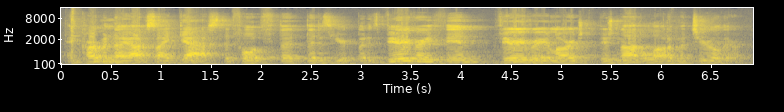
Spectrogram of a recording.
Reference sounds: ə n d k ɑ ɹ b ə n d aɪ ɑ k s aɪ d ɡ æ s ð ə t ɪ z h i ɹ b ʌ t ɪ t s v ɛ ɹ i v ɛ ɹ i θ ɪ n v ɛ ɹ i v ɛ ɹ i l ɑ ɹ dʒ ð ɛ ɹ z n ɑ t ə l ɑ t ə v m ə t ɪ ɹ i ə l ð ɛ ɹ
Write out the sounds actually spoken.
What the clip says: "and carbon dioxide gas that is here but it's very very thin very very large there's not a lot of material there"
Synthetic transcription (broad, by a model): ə n k ɑ ɹ b ə n d aɪ ɑ k s aɪ d ɡ æ s ð ə t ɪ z h i ɹ b ʌ t ɪ t s v ɛ ɹ i v ɛ ɹ i θ ɪ n v ɛ ɹ i v ɛ ɹ i l ɑ ɹ dʒ ð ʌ ɹ z n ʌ t ə l ɑ t ə v m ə t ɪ ɹ i l ð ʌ ɹ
